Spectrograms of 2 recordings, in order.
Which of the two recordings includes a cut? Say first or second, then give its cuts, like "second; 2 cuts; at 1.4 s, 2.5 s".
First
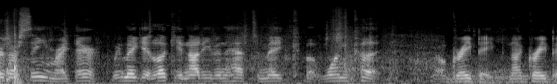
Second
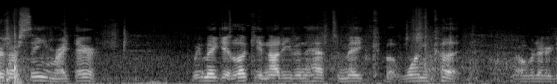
first; 2 cuts; at 1.0 s, 4.4 s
